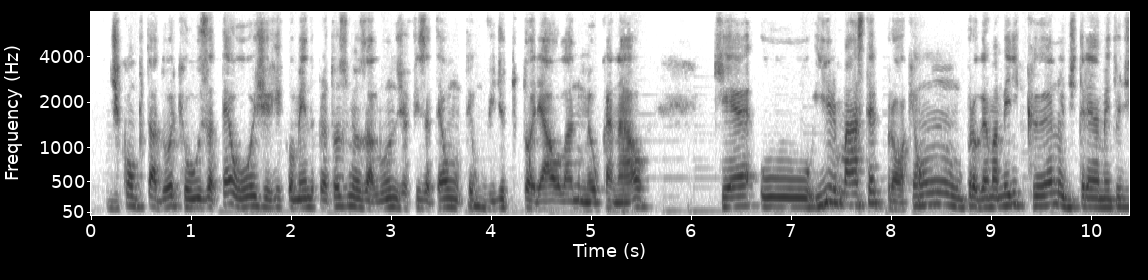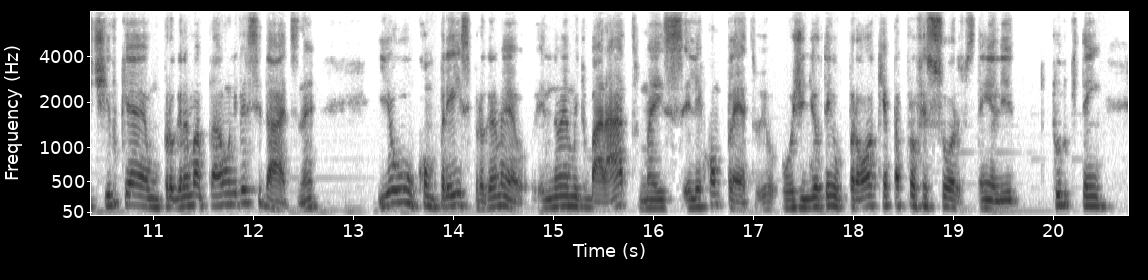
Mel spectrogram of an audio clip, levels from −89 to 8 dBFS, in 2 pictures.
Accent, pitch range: Brazilian, 125-175 Hz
